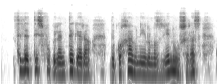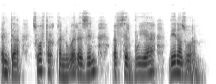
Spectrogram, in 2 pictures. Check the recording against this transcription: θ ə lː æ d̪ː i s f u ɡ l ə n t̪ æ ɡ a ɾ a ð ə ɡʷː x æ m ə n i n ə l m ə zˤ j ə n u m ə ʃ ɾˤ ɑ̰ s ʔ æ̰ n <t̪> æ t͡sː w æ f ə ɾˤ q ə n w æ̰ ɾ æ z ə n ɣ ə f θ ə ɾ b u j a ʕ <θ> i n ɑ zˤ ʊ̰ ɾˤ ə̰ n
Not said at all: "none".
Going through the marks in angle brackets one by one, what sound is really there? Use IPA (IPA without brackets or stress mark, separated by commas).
d̪, ð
